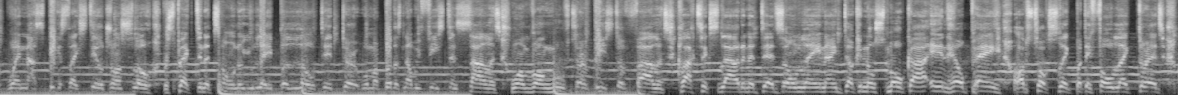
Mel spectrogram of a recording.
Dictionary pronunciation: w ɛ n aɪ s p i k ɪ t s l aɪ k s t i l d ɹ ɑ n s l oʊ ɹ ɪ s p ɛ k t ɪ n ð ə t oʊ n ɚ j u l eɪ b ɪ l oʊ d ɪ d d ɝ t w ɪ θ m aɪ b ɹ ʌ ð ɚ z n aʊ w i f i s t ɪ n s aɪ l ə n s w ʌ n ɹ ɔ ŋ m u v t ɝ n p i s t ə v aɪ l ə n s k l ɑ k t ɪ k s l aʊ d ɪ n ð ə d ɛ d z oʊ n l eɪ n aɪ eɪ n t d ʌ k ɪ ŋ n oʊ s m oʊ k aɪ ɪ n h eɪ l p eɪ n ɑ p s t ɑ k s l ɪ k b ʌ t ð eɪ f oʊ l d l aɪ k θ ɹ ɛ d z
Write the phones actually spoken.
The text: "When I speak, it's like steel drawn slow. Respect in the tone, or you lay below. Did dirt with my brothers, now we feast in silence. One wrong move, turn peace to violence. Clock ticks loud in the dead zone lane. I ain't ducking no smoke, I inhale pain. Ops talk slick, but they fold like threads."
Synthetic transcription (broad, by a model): w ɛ n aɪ s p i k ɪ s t l aɪ k s t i l d ɹ ɑ n s l oʊ ɹ ɪ s p ɛ k t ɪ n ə t oʊ n ɚ j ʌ l eɪ b ɪ l oʊ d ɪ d d ɝ t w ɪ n m aɪ b ɹ ʌ ð ɚ z n aʊ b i f i s t ɪ n s aɪ l ə n s w ʌ n ɹ ɔ ŋ m u v t ɝ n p i s t ə v aɪ l ə n s k l ɑ k t ɪ k s l aʊ d ɪ n ð ə d ɛ d z oʊ n l eɪ n aɪ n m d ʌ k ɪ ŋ n oʊ s m oʊ k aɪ ɪ n h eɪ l p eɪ ɑ b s t ɑ k s l ɪ k b ʌ t ð eɪ f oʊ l l aɪ k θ ɹ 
